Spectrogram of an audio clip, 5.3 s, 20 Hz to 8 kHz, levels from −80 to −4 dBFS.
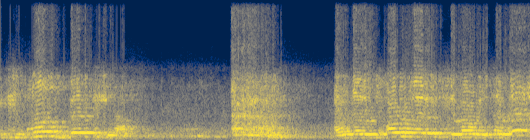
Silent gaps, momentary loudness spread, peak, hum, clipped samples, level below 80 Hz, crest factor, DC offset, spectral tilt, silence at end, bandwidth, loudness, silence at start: none; 14 LU; 0 dBFS; none; 4%; -34 dBFS; 6 dB; 0.9%; -5.5 dB/octave; 0 s; 8 kHz; -6 LUFS; 0 s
